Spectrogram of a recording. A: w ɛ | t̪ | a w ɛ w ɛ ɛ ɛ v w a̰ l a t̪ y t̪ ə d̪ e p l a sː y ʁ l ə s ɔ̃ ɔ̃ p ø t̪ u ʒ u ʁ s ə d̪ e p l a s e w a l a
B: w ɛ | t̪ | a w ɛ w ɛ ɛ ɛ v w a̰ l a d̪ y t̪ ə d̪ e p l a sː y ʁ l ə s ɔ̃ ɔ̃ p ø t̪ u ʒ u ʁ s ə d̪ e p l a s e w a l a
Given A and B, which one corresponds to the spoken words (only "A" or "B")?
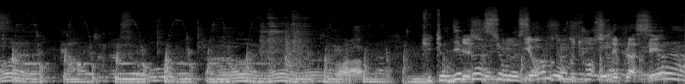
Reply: A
